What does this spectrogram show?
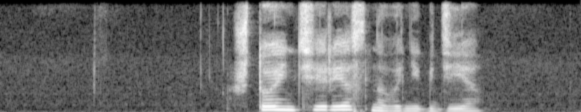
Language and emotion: Russian, neutral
